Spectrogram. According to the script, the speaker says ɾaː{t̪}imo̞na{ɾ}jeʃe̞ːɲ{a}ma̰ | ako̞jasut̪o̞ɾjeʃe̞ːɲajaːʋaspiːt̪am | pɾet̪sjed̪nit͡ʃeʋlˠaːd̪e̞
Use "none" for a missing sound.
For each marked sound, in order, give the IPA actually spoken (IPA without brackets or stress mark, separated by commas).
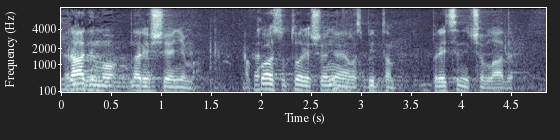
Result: d̪, ɾ, i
